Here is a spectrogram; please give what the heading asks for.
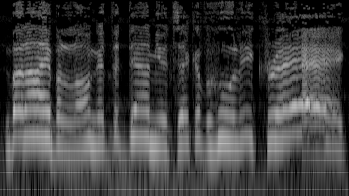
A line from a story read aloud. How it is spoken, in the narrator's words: Nomanor wailed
